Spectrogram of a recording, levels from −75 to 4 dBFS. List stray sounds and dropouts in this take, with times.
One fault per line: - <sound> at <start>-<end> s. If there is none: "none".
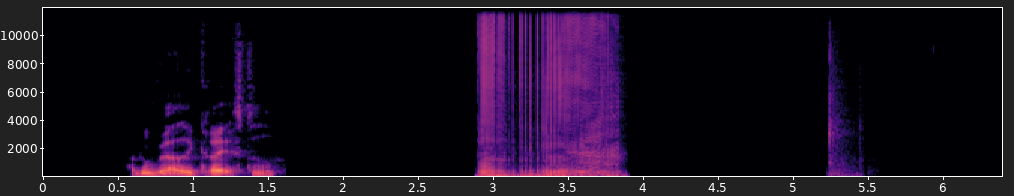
- squeak at 2.9-3.9 s
- squeak at 5.2-5.5 s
